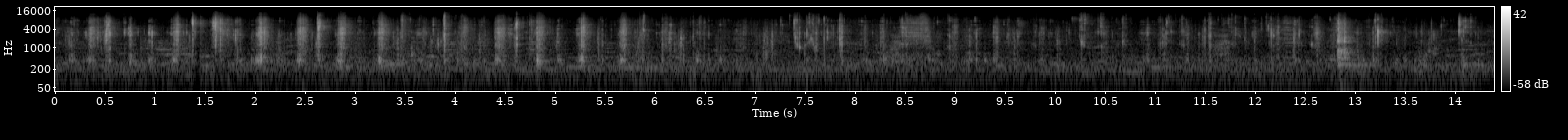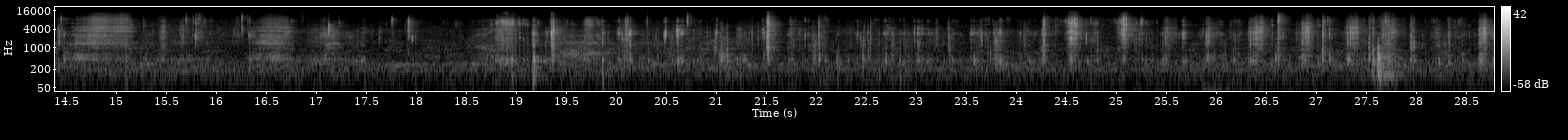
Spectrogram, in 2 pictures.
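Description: A person chewing and biting food close to the microphone, with many short sharp mouth sounds, several a second.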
